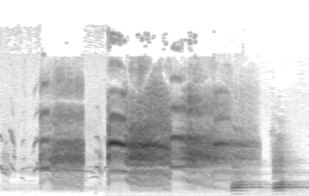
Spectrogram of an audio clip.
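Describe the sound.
Arctic tern calls: a few harsh, high-pitched screeching cries, the later ones shorter and lower, heard alone without any voices.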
